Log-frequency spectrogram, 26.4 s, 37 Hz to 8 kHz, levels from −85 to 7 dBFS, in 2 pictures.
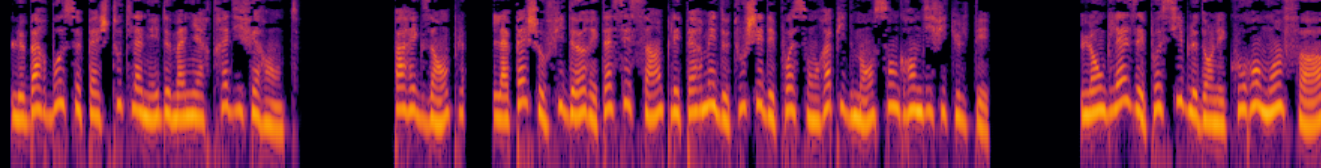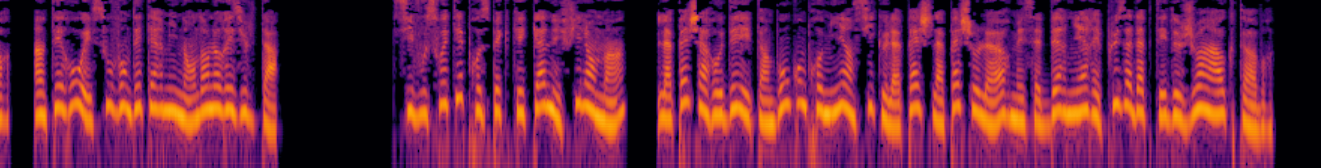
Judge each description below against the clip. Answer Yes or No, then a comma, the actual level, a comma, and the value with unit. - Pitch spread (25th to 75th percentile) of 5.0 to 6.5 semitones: Yes, wide, 5.5 semitones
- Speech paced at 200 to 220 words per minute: No, average, 180 wpm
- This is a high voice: Yes, high, 215 Hz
